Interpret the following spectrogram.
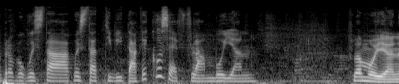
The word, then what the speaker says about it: Flambojan: Oggi vi parleremo di Flamboyant SRL, detto giusto? Corretta, sì, la pronuncia?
